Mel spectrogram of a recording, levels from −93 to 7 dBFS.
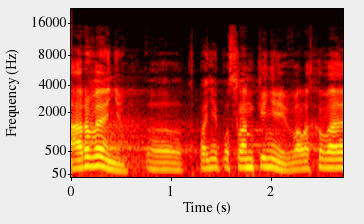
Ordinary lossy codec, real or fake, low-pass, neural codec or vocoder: Opus, 32 kbps; real; 14.4 kHz; none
